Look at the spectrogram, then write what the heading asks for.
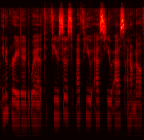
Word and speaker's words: Fusus: Can Axon certify in writing that Outpost is not integrated with Fusus, F-U-S-U-S, I don't know if I'm pronouncing that.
